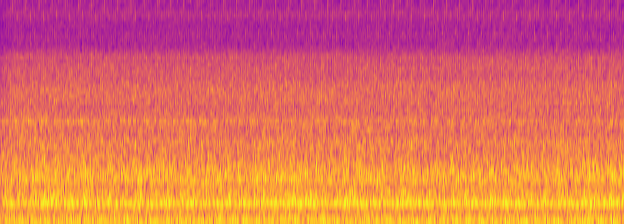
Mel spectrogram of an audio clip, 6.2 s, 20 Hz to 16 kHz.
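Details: 1993 300ZX twin turbo, cold idle, new water pump, belts tight, no leaks: steady whine over a fast knocking rattle like a slipping belt; problem disappears once the engine reaches 189 degrees.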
